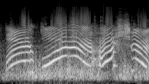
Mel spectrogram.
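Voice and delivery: high, loud cheering shout; hype friend cheering. Real, not acted. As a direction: cheer him on at full voice. Friends cheering a bike race. (grito alto de torcida)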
